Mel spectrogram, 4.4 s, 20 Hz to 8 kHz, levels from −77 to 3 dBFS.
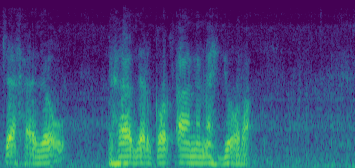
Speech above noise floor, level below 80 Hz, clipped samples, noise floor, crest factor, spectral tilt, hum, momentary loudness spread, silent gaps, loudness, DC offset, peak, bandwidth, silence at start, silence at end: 21 dB; -36 dBFS; under 0.1%; -34 dBFS; 16 dB; -9.5 dB/octave; none; 23 LU; none; -15 LUFS; under 0.1%; 0 dBFS; 6.6 kHz; 0 s; 0 s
